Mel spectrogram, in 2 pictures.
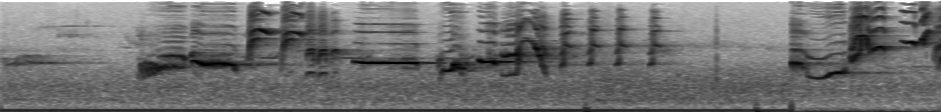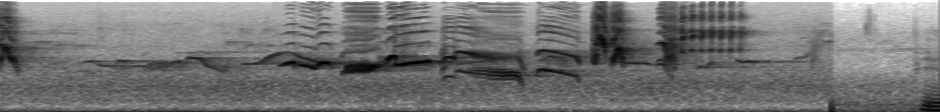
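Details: Common blackbird singing from a silver birch in a coastal North-West England garden in May: varied, mellow fluting phrases, each trailing into high twittery squeaks, with short pauses between them over a low background rumble.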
